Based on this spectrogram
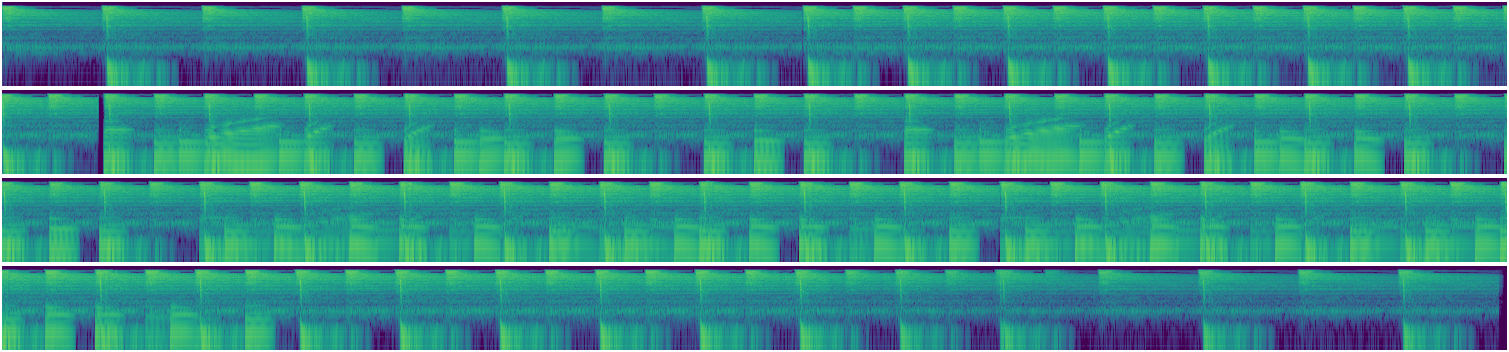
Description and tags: Loopy Sound Effect Jam
Nice sound to use it as loops and ringtones.
funky, jam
